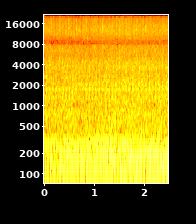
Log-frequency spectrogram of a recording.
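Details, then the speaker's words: 2012 Ram 3500 6.7 Cummins diesel at idle after replacing a water pump with a loose, rough pulley and a broken belt: steady, even low rumble, no knocks, squeals or misses, smooth idle, no leaks, running cool. "all right everything is running nice and cool checked it out didn't have any leaks"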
